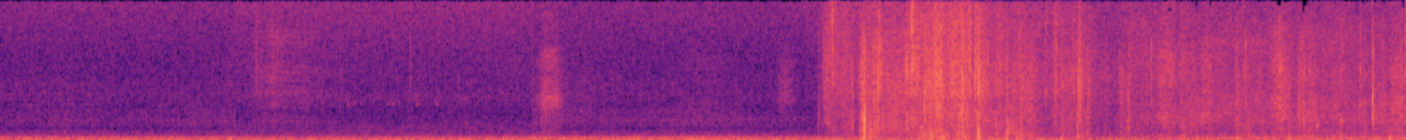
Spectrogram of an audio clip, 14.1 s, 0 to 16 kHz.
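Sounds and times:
steady low hum: 0.0 - 14.0
clothing and bag rustling: 8.2 - 14.0.

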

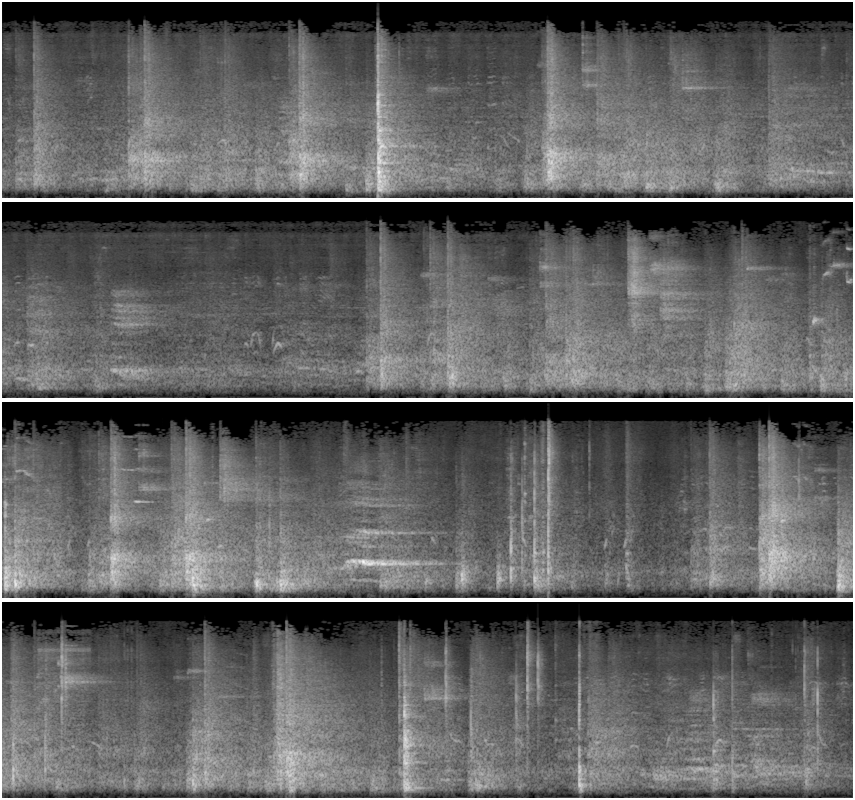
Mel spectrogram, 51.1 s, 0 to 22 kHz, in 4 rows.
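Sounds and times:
squash ball hits echoing: 1.9 - 6.3, 8.0 - 11.8, 23.3 - 32.5, 36.1 - 39.4, 41.0 - 45.8, 46.9 - 47.6
squash ball knocks echoing: 4.2 - 6.3, 46.9 - 47.5
shoes squeaking on court floor: 6.0 - 11.0, 18.9 - 30.0, 31.3 - 42.3, 44.4 - 50.5.

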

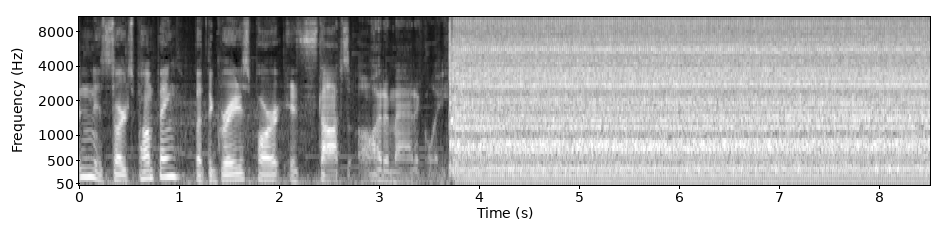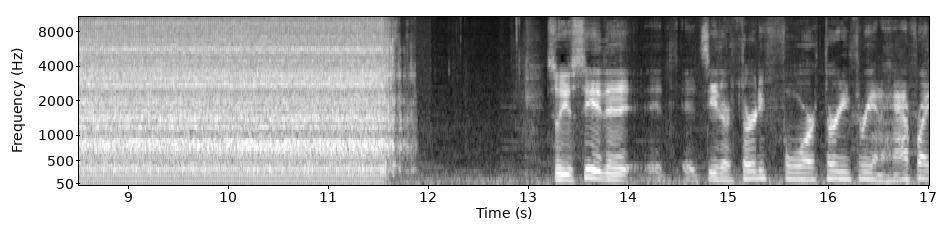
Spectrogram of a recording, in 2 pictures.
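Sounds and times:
tyre inflator compressor running: 3.7 - 11.9.

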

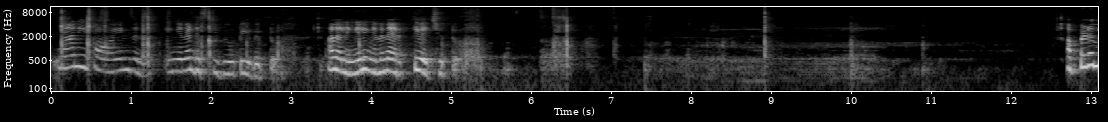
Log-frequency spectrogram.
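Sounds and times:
coins sliding on surface: 6.1 - 6.9.

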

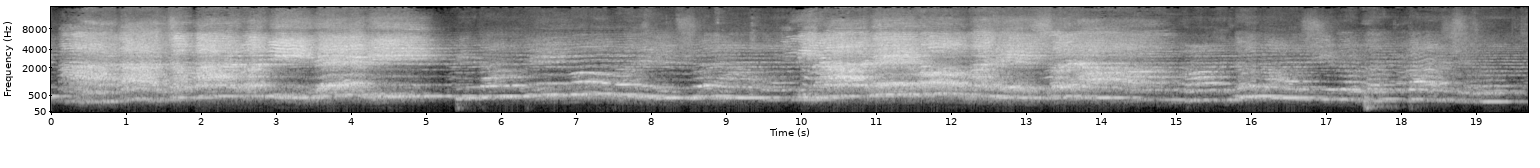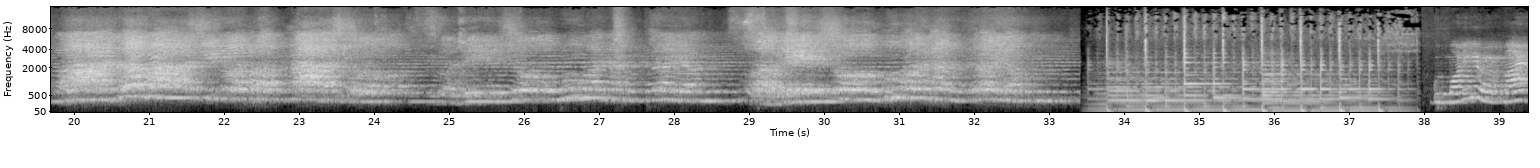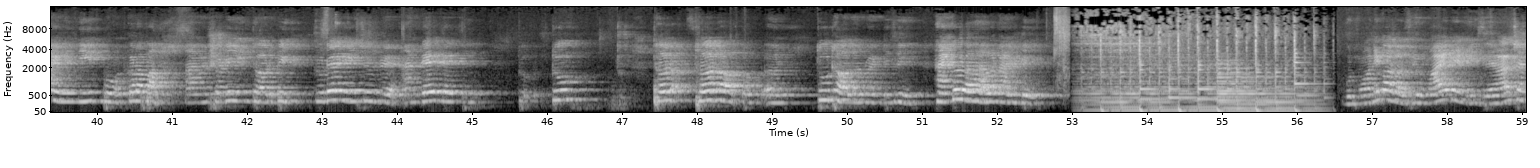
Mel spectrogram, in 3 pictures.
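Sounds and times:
girls singing in unison: 0.0 - 33.4.

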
